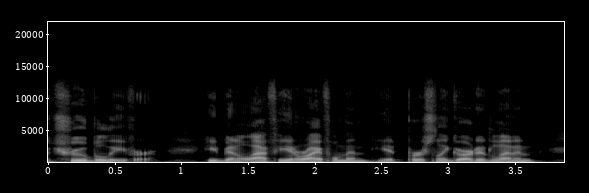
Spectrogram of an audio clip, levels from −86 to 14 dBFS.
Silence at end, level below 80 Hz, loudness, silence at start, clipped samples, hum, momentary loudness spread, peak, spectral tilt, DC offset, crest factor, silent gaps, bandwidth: 0.25 s; -46 dBFS; -32 LUFS; 0 s; under 0.1%; none; 9 LU; -12 dBFS; -7 dB/octave; under 0.1%; 20 dB; none; 12.5 kHz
